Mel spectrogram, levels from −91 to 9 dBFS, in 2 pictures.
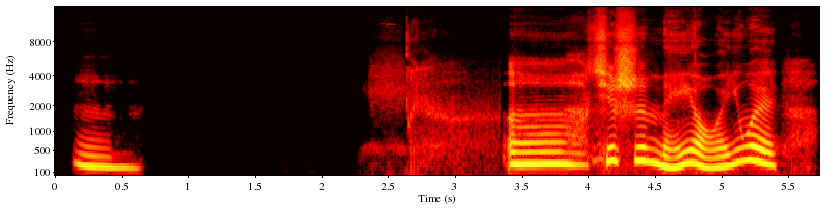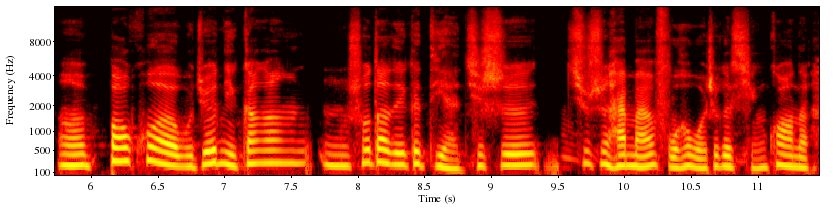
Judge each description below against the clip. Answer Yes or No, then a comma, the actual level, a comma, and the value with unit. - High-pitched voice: Yes, high, 210 Hz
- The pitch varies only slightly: No, average, 4.1 semitones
